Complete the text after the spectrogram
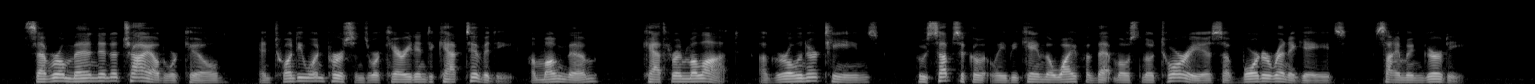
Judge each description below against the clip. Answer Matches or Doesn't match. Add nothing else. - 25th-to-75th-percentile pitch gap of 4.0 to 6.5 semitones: Matches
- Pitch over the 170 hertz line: Doesn't match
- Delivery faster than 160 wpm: Doesn't match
